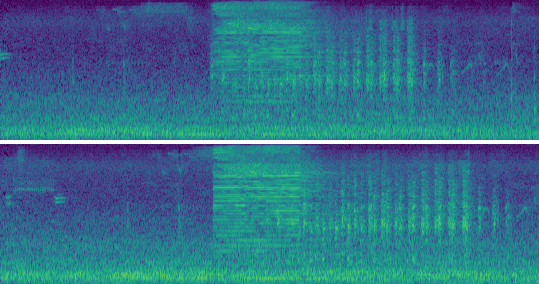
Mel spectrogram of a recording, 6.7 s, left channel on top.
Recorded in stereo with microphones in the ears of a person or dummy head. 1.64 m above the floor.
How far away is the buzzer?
About 1.5 m.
